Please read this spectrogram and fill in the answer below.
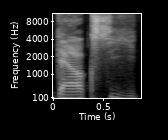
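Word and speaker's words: Darkseid: A French guy just told us it's pronounced Dark Seed.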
